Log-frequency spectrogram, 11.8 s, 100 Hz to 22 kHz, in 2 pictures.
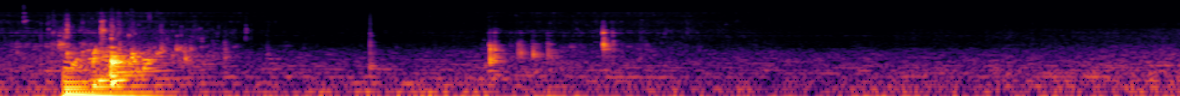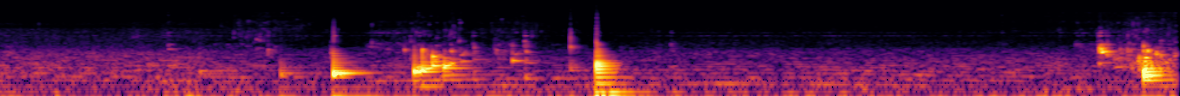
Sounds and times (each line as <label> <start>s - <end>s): metal pipes in the sea 0.0s - 11.8s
